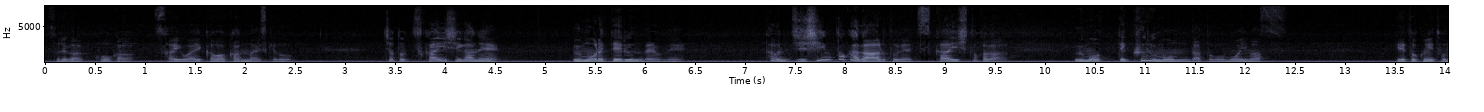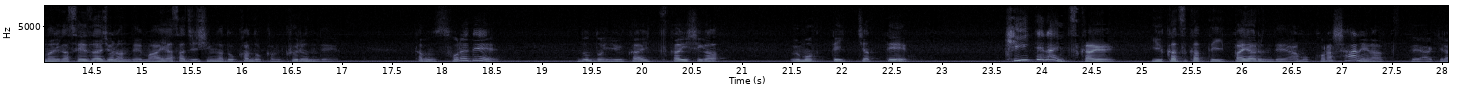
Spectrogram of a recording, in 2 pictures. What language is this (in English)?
Japanese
